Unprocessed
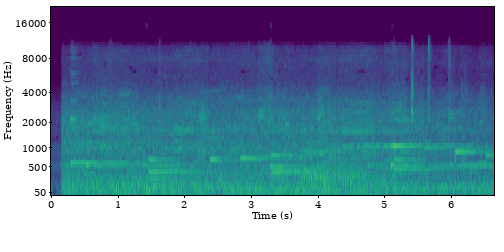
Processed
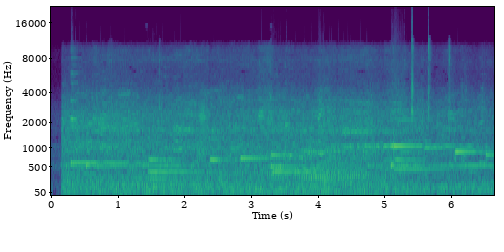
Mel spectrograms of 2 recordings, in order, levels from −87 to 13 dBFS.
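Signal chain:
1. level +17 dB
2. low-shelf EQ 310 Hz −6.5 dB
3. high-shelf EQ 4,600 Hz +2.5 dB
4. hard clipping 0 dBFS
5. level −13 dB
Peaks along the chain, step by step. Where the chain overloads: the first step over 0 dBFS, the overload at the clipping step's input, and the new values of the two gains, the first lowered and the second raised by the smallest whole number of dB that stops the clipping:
+8.5, +8.5, +9.5, 0.0, −13.0 dBFS
step 1, 9.5 dB
step 1 +7 dB, step 5 −3 dB

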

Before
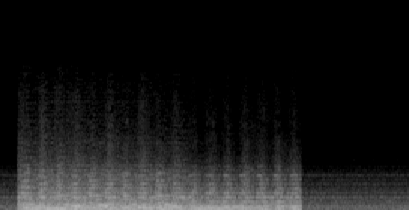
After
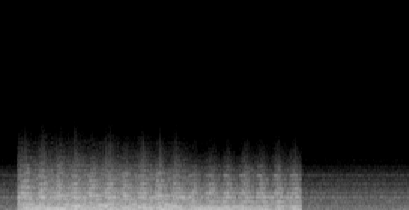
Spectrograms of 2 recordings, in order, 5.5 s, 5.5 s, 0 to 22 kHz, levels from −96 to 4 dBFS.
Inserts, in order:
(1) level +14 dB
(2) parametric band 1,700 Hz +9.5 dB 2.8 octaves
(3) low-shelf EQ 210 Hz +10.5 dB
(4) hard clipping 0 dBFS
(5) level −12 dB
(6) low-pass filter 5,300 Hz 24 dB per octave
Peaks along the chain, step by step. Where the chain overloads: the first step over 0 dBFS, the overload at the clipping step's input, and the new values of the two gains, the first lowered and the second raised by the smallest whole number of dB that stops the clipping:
−1.5, +3.0, +5.5, 0.0, −12.0, −11.5 dBFS
step 2, 5.5 dB
step 1 +8 dB, step 5 −6 dB

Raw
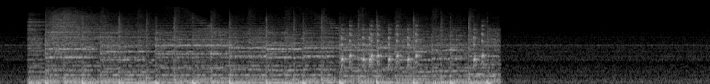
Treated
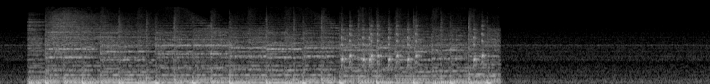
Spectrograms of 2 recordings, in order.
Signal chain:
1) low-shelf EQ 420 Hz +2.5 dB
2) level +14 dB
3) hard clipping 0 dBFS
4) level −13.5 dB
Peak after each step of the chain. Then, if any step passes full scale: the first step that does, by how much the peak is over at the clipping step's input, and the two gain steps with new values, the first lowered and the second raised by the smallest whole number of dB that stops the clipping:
−6.5, +7.5, 0.0, −13.5 dBFS
step 2, 7.5 dB
step 2 +6 dB, step 4 −5.5 dB

